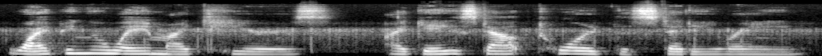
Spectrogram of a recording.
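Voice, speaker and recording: Casting: woman narrator for a creepy first-person story, slow and measured, faint hiss. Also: medium pitch, steady tone, a little mellow, rough recording. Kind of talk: scripted horror narration.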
